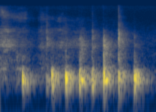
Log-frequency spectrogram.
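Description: A young child imitating a fast rocket with his voice: a breathy "whoosh" at the start, then a quick run of short pulsing sounds, about five a second.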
